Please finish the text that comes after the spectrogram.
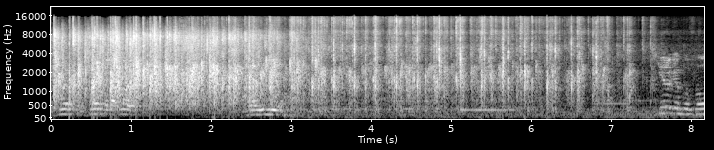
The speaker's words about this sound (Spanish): Fuerte el aplauso a Dios por estas vidas. Fuerte.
